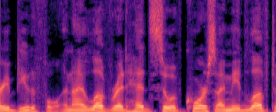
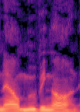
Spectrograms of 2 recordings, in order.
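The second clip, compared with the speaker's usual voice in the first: ordinary delivery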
